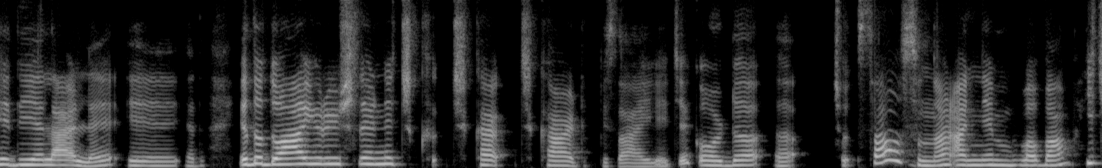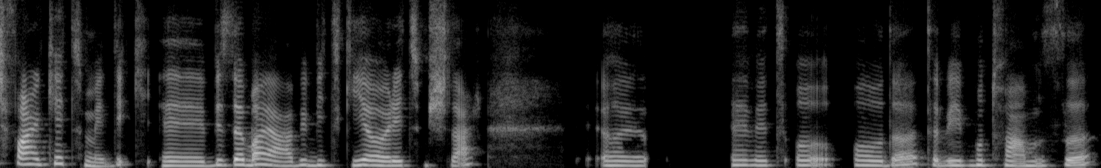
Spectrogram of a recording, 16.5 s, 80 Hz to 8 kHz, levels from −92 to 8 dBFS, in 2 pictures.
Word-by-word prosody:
hediyelerle, 240 -4 +3
eee, 200 -1 -3
ya 185 - -10
da, 205 - -18 0.3
ya 255 +3 +6
da 295 -4 +5
doğa 270 +1 +8
yürüyüşlerine 285 0 +3
çıkı 450 +10 -8
çıkar 235 -3 -2
çıkardık 205 -3 -4
biz 175 -1 -11
ailecek. 160 - -5
Orada, 225 +1 0
ııı, 195 - -4 0.3
ço - - -7
sağ - - +1
olsunlar, 235 - 0
annem 230 -1 +1
babam 225 +5 +1
hiç 320 0 0
fark 265 -3 +3
etmedik. 185 - -5
Eee, 200 -1 0
bize 235 +3 +4
bayağı 220 -6 +2
bir 225 -3 -2
bitkiyi 225 +1 0
öğretmişler. 210 +4 -1 0.9
Iıı, 210 -1 -2 0.6
evet, 220 -2 -4
o 250 +2 -3
o 215 -2 -1
da 290 -1 -1
tabii 220 -3 -1
mutfağımızı 210 - -2
225 Hz, 130 wpm, -25 LUFS, 205-250 Hz, 0.9 s, doğa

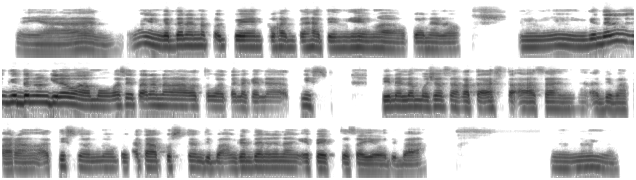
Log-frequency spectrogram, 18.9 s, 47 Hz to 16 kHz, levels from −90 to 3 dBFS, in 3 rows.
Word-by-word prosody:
Ayan, 105 0 -6 0.2
uy 215 +4 -2
ang 180 - 0
ganda 160 +2 +5
ng 175 - -1
napagkwentuhan 155 -2 +2
natin 145 -1 -1
ngayon 145 -1 0
hapon 130 -1 -2
ano. 125 0 -5 0.5
Mm, 160 +2 -2
ganda 195 +6 +5
nung, 290 +1 0 0.2
ganda 250 0 +10
ng 245 -1 +5
ginawa 215 -5 +7
mo 160 -1 0
kasi 190 +2 0
parang 185 0 0
nakakatuwa 165 -3 -1
talaga 145 -1 -3
na 140 0 -6
at - - -14
least, 175 -4 -6 0.5
dinala 155 +1 +3
mo 155 - 0
siya 160 +1 0
sa 150 -2 -3
kataas-taasan 130 -2 -1 0.2
o 125 - -8
di 130 - -1
ba, 120 -1 -5
parang 120 +1 -3
at 125 - -5
least 165 -1 -3
nun 140 0 -5
yung 145 0 -6
pagkatapos 145 +2 -1
nun 145 -2 -2
di 135 - -1
ba, 130 -1 -3
ang 130 - -5
ganda 140 +1 +1
na 140 0 0
ng 140 -1 -3
epekto 130 -2 +1
sayo, 105 -2 +1
di - - -7
ba? 100 +1 -3 1.3
Mm. 140 -2 -7
145 Hz, 160 wpm, -23 LUFS, 130-160 Hz, 1.3 s, ganda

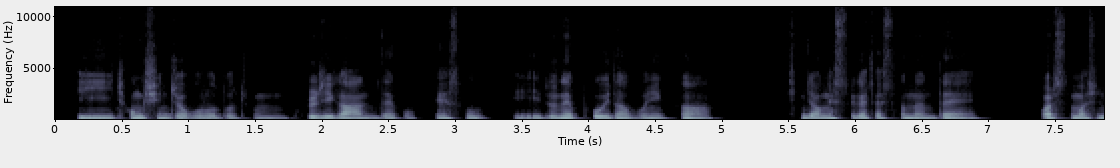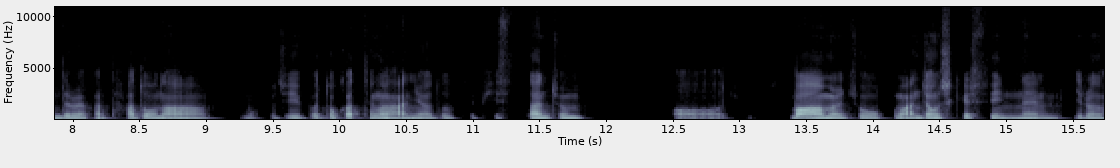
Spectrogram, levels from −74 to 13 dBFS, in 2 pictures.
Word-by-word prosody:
이 95 -3 0
정신적으로도 105 - -2
좀 75 +2 -11
분리가 90 -3 +2
안 75 +1 -3
되고 80 +8 -7
계속 125 +1 -4 0.2
이 95 -1 -5
눈에 95 +3 +2
보이다 95 +2 0
보니까 85 +1 -3 0.6
신경을 145 -1 -1
쓰게 135 -1 -2
됐었는데 85 - -2 0.5
말씀하신 115 +5 -1
대로 110 -2 +3
약간 95 -1 -2
다도나 95 - +2 0.2
뭐 80 -1 -14
굳이 85 0 -5
뭐 - - -5
똑같은 - - +1
건 - - +6
아니어도 85 +3 0
이제 - - -19
비슷한 115 -2 +1
좀 105 -2 +1 0.7
어 - - -5 0.5
마음을 100 +3 +8
조금 95 -8 -2
안정시킬 105 +7 +3
수 115 - -7
있는 80 -2 -1
이런 90 +1 -1
95 Hz, 295 characters per minute, -25 LUFS, 80-110 Hz, 0.7 s, 마음을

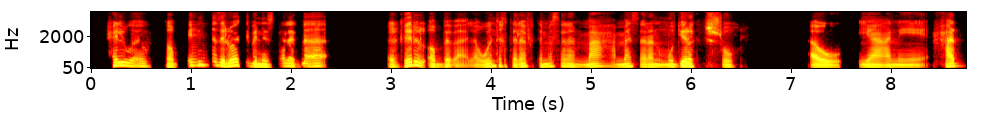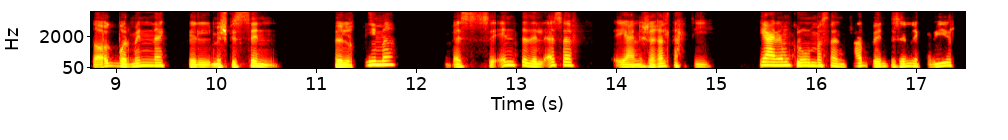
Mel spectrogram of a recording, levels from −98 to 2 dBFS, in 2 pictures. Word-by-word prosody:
حلو 160 -2 +1
أوي، 125 -1 -4
طب 120 -1 +1
أنت 180 +2 -2
دلوقتي 155 0 +2
بالنسبة 115 +2 -1
لك 130 -5 0
بقى 135 +1 0 0.8
غير 160 +5 +7
الأب 110 - +1
بقى، 70 -8 -4
لو 85 - -1
أنت 135 +2 +2
اختلفت 125 -1 -1
مثلًا 120 +1 -2
مع 110 +4 -2
مثلًا 110 +1 -1
مديرك 105 +4 +2
في - - -38
الشغل، 95 -1 0 0.8
أو 95 0 +3 0.2
يعني 95 -4 -1
حد 130 +3 +1
أكبر 135 -4 +2
منك 150 +3 +1 0.2
في 110 - +3
ال 100 -1 0
مش 110 0 +8
في - - -21
السِّن 110 -2 +2 0.6
في - - +4
القيمة، 190 - +2 0.5
بس 105 0 -5
أنت 175 +1 -1
للأسف 160 +6 0 0.3
يعني 100 -1 0
شغال 110 +5 +2
تحتيه، 115 -5 -6 0.5
يعني 175 -1 +6
ممكن 175 -1 +2
نقول 155 0 +2
مثلًا 145 -6 0
شاب 140 +1 -1
أنت 120 -1 -1
سنّك 120 +3 0
كبير 130 +9 0
120 Hz, 160 wpm, -23 LUFS, 105-145 Hz, 0.8 s, مش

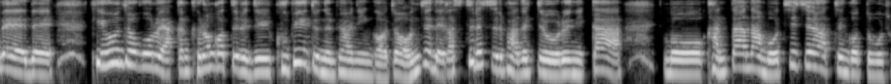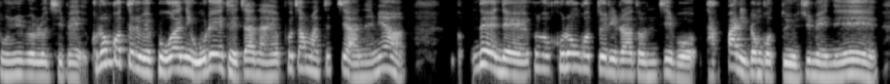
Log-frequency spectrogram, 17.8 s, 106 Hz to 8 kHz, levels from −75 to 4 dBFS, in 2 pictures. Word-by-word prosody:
네네. 185 -7 +2 0.4
기본적으로 285 -6 +2
약간 200 +3 0
그런 230 +3 +1
것들을 230 -6 +1
늘 195 0 +1
구비해 305 +7 +2
두는 195 -8 +1
편인 180 -3 -3
거죠. 155 +3 -1
언제 215 - +2
내가 175 +2 +1
스트레스를 275 -9 +1
받을지 190 -2 0
모르니까 180 +4 +1 0.4
뭐 180 -1 +3
간단한 235 +4 0
뭐 175 +1 +2
치즈 280 +6 +1
같은 220 -3 -1
것도 180 -1 -1
뭐 170 0 -3
종류별로 170 -1 -2
집에 160 0 -3
그런 290 +5 0
것들은 290 -9 +1
왜 195 - +3
보관이 215 +1 +2
오래되잖아요, 180 -4 +1
포장만 230 -3 -2
뜯지 220 0 -2
않으면. 180 +10 -2 0.5
그니까 - - -18 0.3
네네. 180 -5 +1
그래서 235 +1 -5
그런 255 +1 0
것들이라든지 185 -6 -1
뭐 150 -3 -1
닭발 190 +7 0
이런 180 0 0
것도 165 -2 -2
요즘에는 160 +1 -1
190 Hz, 365 characters per minute, -13 LUFS, 175-230 Hz, 0.5 s, 뭐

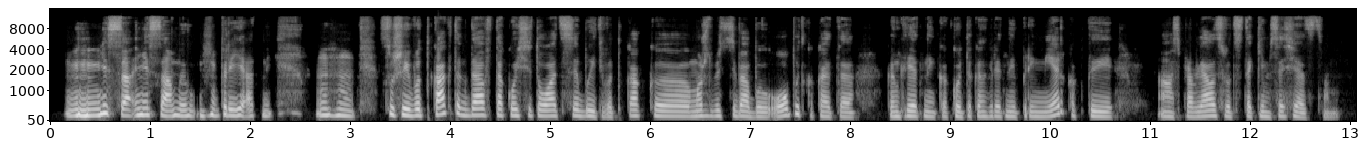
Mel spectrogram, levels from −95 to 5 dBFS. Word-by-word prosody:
Не 205 +6 +8
са 200 -4 +4
не 220 0 +5
самый 190 -2 +2
л 185 - -3 0.3
приятный. 195 -3 0 0.4
Мгм. 205 -4 0 0.2
Слушай, 220 -3 +4
вот 200 0 +1
как 235 +4 +5
тогда 210 -3 +3
в - - -13
такой 200 -1 -1
ситуации 185 0 0
быть? 180 -1 -2
Вот, 150 - -8
как, 190 -1 -2
э 170 -2 +2
Может 180 +1 -2
быть, 180 0 -5
у - - -12
тебя 175 -2 +1
был 155 0 -2
опыт, 210 +8 +1
какая-то, 155 -2 -5 0.3
конкретный, 165 0 -2
какой-то 160 +1 -5
конкретный 165 0 -4
пример, 165 - -3
как 195 - -13
ты, 160 -3 -2 0.4
а, 160 - -4
справлялась 165 +5 -1
вот 165 - -4
с - - -5
таким 160 +1 -4
соседством? 160 -3 -6
180 Hz, 170 wpm, -21 LUFS, 165-200 Hz, 0.4 s, Не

